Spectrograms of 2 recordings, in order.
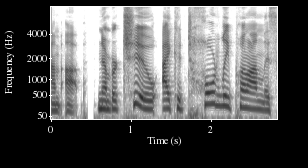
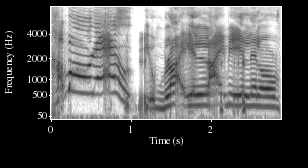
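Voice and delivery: mock English accent; 6 semitones higher than usual. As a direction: coax the worms in an exaggerated English accent. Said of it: "how good is your English accent?".

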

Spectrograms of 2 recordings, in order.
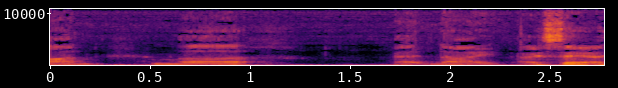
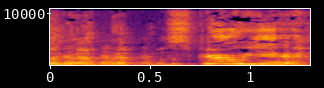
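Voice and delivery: laughing, higher and louder; 13 semitones higher, 12 dB louder, much slower than usual. Real, not acted. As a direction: laugh through the retort. Laughing retort.

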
